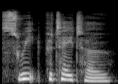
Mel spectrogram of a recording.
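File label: "sweet potato", British English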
